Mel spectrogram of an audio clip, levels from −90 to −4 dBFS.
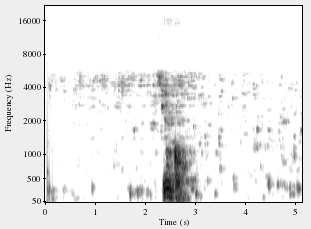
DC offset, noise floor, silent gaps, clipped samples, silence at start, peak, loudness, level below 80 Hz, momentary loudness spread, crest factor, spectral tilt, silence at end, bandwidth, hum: under 0.1%; -67 dBFS; none; under 0.1%; 2.25 s; -2 dBFS; -16 LUFS; -64 dBFS; 27 LU; 20 dB; -10.5 dB/octave; 2.3 s; 5.6 kHz; none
